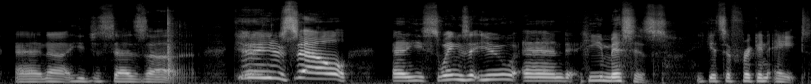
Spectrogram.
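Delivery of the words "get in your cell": very high, pained, strained yell. Voicing a character reeling from pain who yells as loud as he can: yelling through pain. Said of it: "he says as loud as he can".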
